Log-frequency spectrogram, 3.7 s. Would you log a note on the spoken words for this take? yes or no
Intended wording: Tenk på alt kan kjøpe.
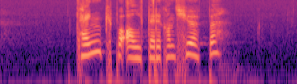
yes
